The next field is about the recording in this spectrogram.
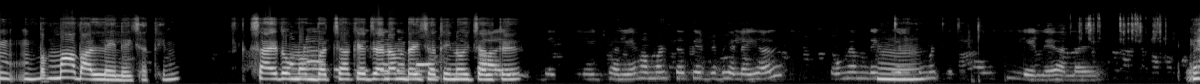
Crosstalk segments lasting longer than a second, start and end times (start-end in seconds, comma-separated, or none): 2.9-5.1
